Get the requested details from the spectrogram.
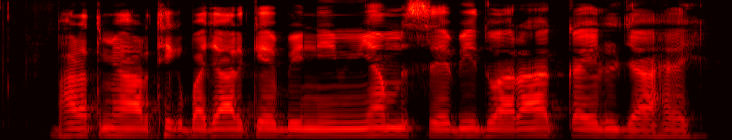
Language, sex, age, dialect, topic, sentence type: Magahi, male, 56-60, Western, banking, statement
